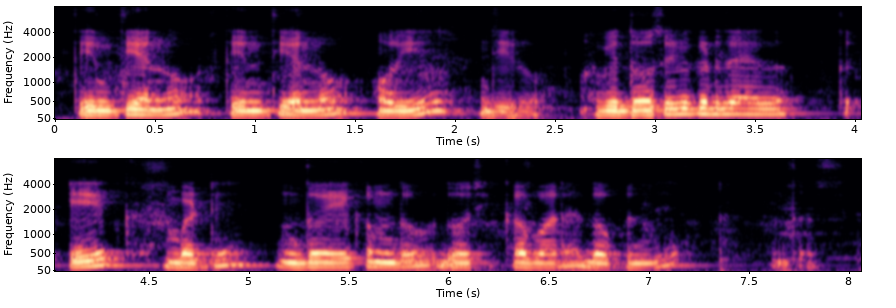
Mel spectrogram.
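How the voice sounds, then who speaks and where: A man teaching an exam-prep maths lesson, explaining step by step and often asking if it is clear. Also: mid-range voice. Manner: steady step-by-step explaining with frequent check-in questions.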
